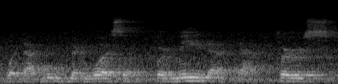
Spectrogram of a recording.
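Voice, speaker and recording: A man's voice: mid-range voice, a little slow. Man in his forties, echoey gallery. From Puerto Rico. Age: 40s. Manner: relaxed, explanatory, with frequent fillers. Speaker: guest artist. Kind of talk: casual artist talk. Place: art gallery. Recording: echoey gallery from far off, noisy.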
